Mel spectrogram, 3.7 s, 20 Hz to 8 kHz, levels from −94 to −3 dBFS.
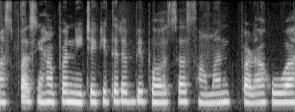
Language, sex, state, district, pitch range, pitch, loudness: Hindi, female, Punjab, Pathankot, 200-215 Hz, 205 Hz, -19 LUFS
